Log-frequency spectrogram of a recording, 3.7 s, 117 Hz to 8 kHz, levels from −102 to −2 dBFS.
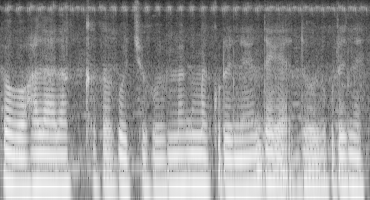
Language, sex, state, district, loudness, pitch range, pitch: Chakma, female, Tripura, Dhalai, -13 LUFS, 140-150 Hz, 145 Hz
